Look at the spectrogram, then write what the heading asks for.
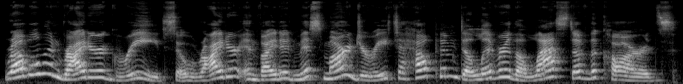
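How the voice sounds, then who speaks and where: A woman narrating a children's storybook aloud in an expressive read-aloud style. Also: sits high, unhurried.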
